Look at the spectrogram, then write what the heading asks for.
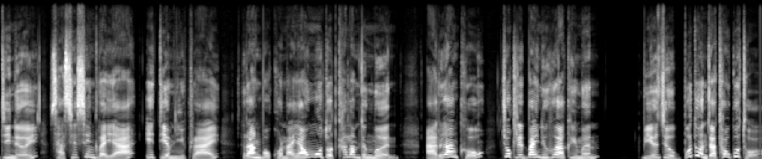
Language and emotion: Bodo, happy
